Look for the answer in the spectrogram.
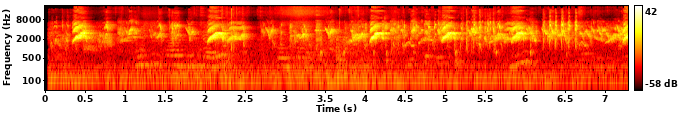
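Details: Pet budgerigars, more than one, making happy chirping sounds: bursts of scratchy warbled chatter and short squeaky chirps that come and go every second or so, with quieter gaps between bursts.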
